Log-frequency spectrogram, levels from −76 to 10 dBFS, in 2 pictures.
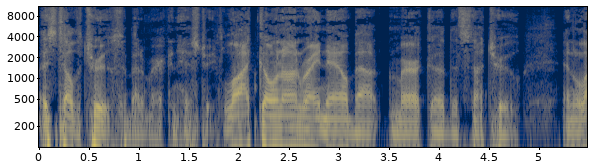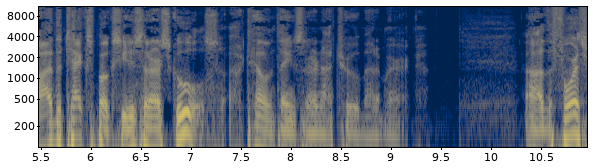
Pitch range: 85-110 Hz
